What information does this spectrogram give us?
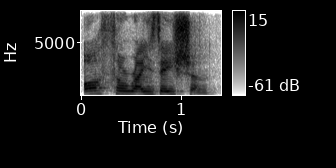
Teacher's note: Donc là, on a TH et donc on va bien mettre la langue sur les dents supérieures.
